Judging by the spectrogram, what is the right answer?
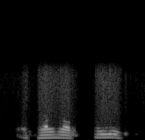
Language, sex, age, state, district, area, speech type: Urdu, male, 18-30, Bihar, Purnia, rural, conversation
